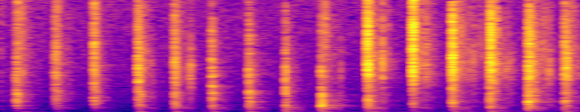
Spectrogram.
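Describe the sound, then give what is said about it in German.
Buttery biscuit crumbs are pressed firmly into a cheesecake tin, giving many quick, soft, evenly spaced thuds in a steady tamping rhythm, with no voices. “Ich gebe jetzt so ein bisschen Brösel rein, dann kannst du die total festdrücken.”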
